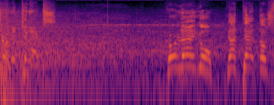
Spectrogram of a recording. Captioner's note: audience cheering and booing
